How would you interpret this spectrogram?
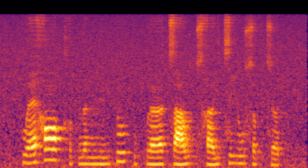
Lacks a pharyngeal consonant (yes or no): yes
